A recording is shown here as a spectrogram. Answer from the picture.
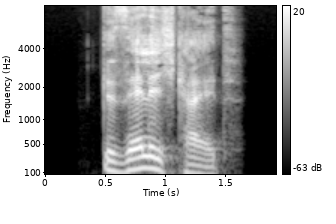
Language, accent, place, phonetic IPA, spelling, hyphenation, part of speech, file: German, Germany, Berlin, [ɡəˈzɛlɪçkaɪ̯t], Geselligkeit, Ge‧sel‧lig‧keit, noun, De-Geselligkeit.ogg
- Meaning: conviviality, sociability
